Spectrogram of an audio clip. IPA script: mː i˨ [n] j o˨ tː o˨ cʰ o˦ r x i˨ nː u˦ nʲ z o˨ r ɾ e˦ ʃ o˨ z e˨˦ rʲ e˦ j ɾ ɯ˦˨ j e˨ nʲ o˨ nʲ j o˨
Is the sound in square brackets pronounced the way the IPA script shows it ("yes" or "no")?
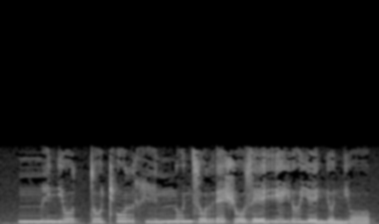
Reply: no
